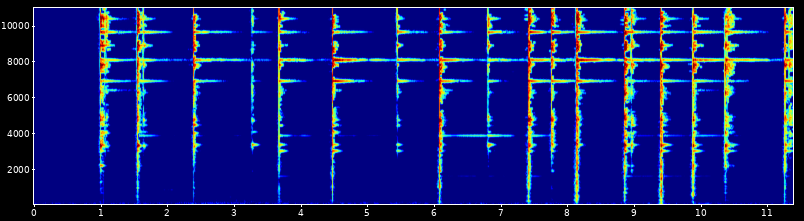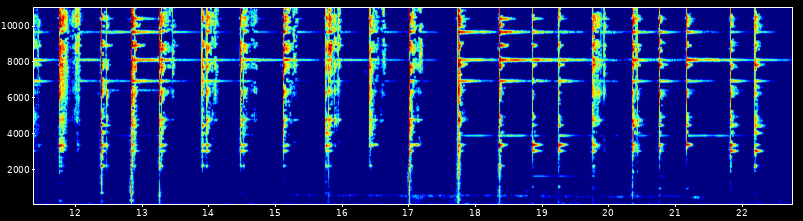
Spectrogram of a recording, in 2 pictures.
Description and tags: Clanking Spoon
spoon clanking on linoleum floor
